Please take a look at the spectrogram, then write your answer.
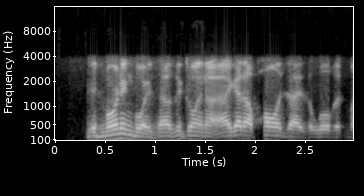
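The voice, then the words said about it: Raspy, strained voice. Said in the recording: “My voice is still healing from last night, having to yell ... your voice might be a little raspy.”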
